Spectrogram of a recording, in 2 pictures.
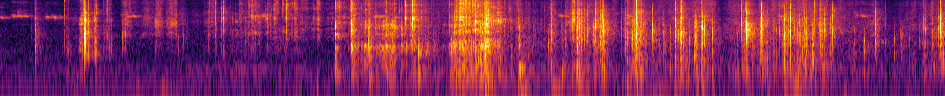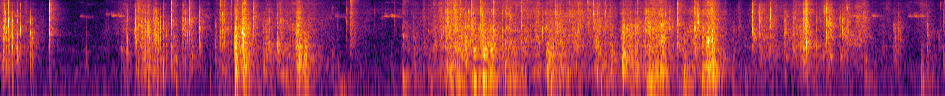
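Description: Packaging crinkling and items being handled in a cardboard box: irregular rustling with scattered clicks, in two long stretches with a short pause between.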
